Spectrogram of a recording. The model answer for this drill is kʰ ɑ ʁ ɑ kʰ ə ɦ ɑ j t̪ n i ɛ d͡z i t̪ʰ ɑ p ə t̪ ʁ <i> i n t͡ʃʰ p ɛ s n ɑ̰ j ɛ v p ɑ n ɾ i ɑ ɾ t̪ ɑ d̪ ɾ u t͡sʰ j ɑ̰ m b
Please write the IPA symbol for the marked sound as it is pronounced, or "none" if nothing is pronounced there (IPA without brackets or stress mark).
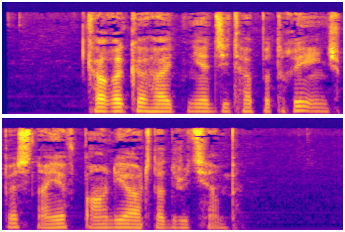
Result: i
